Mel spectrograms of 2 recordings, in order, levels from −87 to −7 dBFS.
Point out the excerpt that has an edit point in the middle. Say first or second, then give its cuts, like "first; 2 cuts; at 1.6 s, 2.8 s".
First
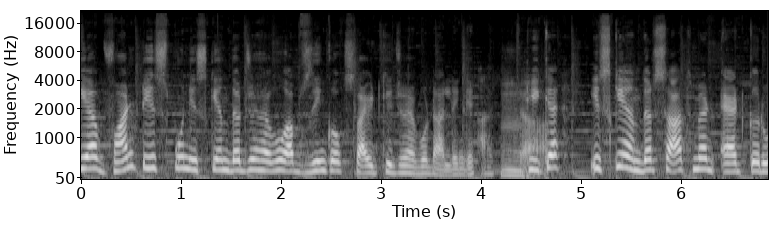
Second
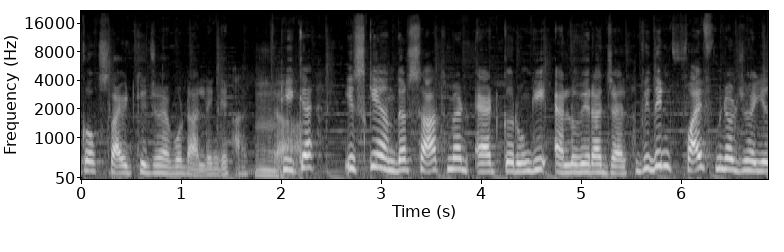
second; 1 cut; at 5.5 s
